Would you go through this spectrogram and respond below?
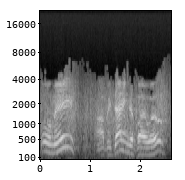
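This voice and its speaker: An actor playing a gruff, put-upon middle-aged father who grumbles at everything in a 1940s radio comedy. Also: sits high, very animated, measured pace, loud music behind the voice. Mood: grumbling. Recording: muffled radio broadcast with loud hiss.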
